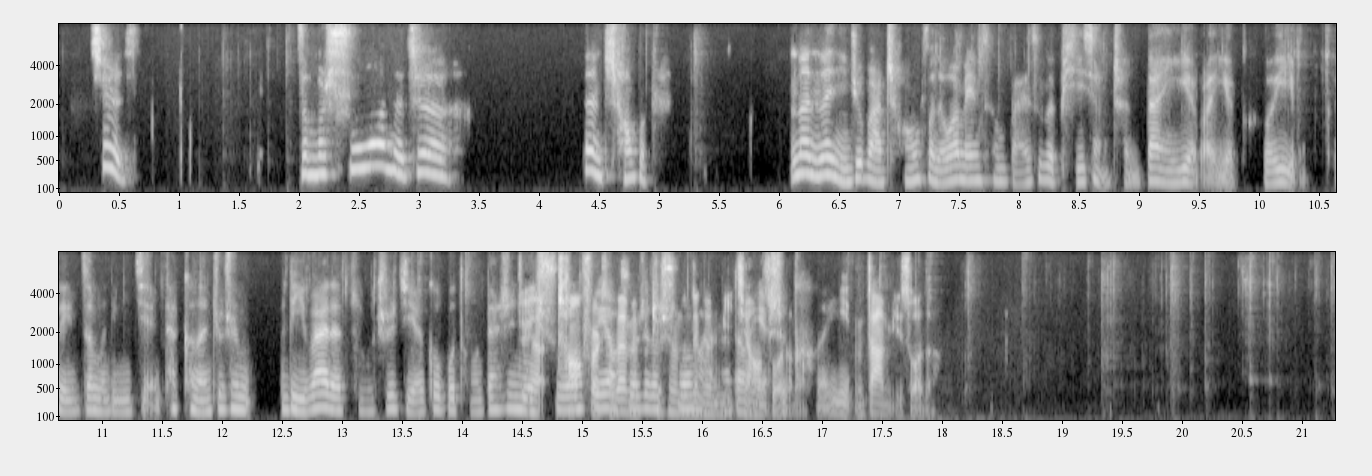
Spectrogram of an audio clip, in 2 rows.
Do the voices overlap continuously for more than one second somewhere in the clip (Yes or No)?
Yes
